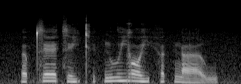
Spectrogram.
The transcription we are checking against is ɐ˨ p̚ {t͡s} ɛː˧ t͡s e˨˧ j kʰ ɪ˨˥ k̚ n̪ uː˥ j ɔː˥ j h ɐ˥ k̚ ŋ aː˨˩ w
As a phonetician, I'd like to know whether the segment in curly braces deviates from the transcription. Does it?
no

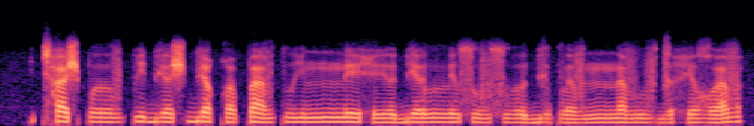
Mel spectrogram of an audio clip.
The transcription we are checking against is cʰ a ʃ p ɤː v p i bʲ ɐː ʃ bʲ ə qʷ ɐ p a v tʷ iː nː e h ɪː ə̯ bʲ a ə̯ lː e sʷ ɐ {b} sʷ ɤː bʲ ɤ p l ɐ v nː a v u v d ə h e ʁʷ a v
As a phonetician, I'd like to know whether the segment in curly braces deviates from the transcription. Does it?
yes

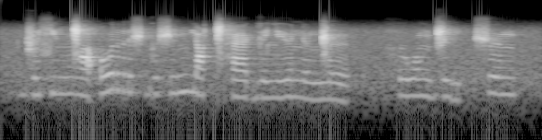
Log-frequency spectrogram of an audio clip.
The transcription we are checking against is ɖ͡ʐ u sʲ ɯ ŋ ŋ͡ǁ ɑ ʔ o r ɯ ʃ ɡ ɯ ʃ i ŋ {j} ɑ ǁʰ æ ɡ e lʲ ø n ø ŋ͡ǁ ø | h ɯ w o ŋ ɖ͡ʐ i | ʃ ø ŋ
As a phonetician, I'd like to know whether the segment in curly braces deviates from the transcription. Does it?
no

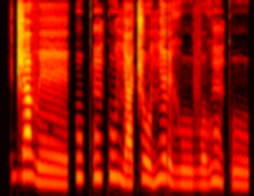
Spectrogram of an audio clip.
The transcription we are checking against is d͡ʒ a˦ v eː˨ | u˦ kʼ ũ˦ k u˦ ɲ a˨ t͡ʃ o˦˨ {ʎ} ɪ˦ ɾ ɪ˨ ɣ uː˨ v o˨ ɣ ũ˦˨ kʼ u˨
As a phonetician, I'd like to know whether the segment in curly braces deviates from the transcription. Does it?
yes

